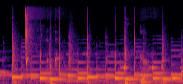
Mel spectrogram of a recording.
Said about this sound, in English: oh shit, why is my phone beeping?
